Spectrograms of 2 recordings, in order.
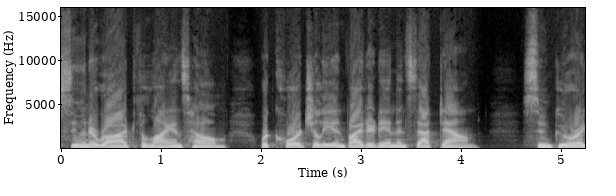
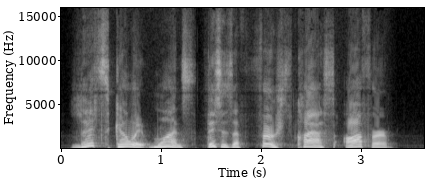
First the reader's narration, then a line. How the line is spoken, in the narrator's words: The donkey was greatly elated at this and exclaimed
